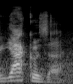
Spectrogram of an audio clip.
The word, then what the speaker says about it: Yakuza: Or Yakuza.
